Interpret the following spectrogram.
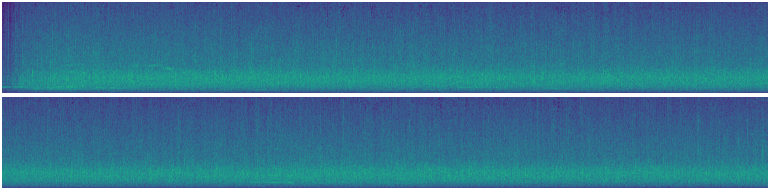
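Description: Audience applause in a concert hall, breaking out straight after the orchestra's final chord and going on steadily as a dense, even clapping.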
